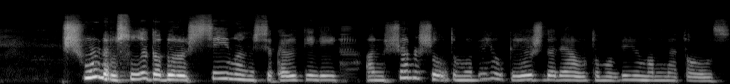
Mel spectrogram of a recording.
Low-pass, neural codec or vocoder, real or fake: 10.8 kHz; codec, 24 kHz, 0.9 kbps, WavTokenizer, medium music audio release; fake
